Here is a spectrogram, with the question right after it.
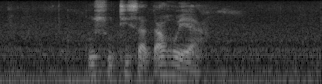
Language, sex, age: Southern Sotho, male, 21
